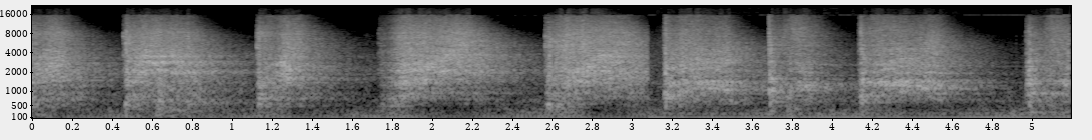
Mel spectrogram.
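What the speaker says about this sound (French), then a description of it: "À l'aide d'un couteau inox, étalez le produit en raclant le support." A stainless steel knife scrapes metal patina across a wall, a series of about eight close, loud rasping strokes in a steady rhythm, each one a broad hiss separated by short pauses.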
